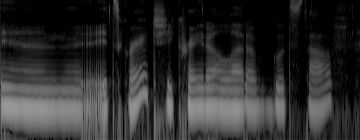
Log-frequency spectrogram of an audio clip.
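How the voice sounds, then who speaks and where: Speaking very slowly with a Spanish accent, a woman has a dark, mellow tone in a dry, close recording with no echo. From Peru. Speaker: podcast host, artist. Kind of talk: personal testimony podcast. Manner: halting; casual, many fillers.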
